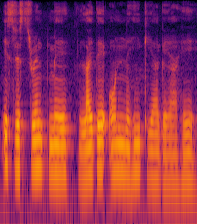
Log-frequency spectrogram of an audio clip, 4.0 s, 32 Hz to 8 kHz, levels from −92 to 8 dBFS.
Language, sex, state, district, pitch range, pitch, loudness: Hindi, male, Arunachal Pradesh, Papum Pare, 100-120 Hz, 110 Hz, -18 LUFS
